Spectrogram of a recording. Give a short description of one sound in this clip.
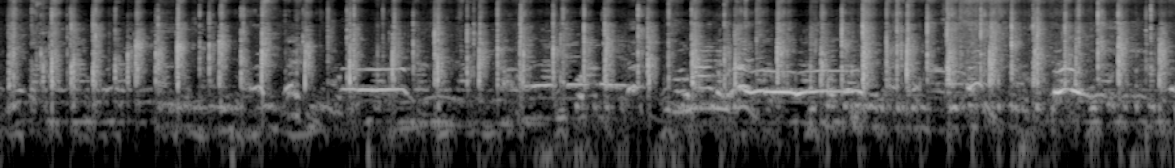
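A group of people sing together outdoors nearby.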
